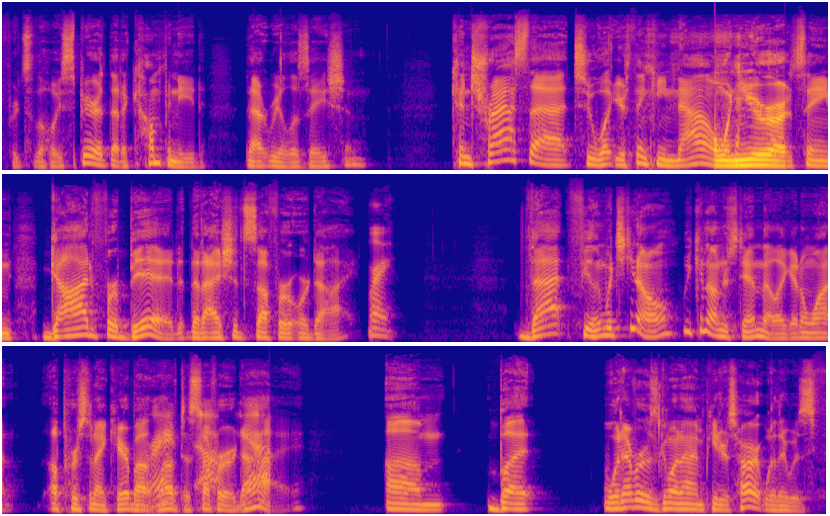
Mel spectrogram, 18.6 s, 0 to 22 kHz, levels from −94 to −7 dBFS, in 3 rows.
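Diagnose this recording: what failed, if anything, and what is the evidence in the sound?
Sudden gain jump at 5.34 to 5.87 s, after "what you're thinking now", up about 11 dB, and at 14.39 to 15.01 s, after "love to suffer or", down about 12 dB. Speech and background noise step together without a ramp, likely an unsmoothed digital gain change in call processing.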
